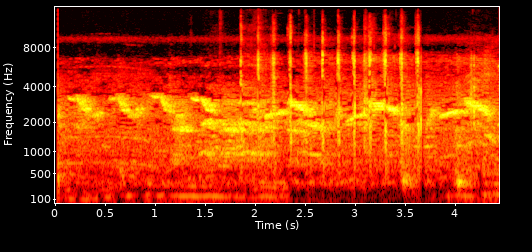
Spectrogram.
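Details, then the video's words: Clamorous reed warbler singing vigorously: warbled, sliding phrases mixed with rapid clicking notes repeated about once a second, loud and continuous over a faint low hum. "burung kerak basi gacor super istimewa"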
